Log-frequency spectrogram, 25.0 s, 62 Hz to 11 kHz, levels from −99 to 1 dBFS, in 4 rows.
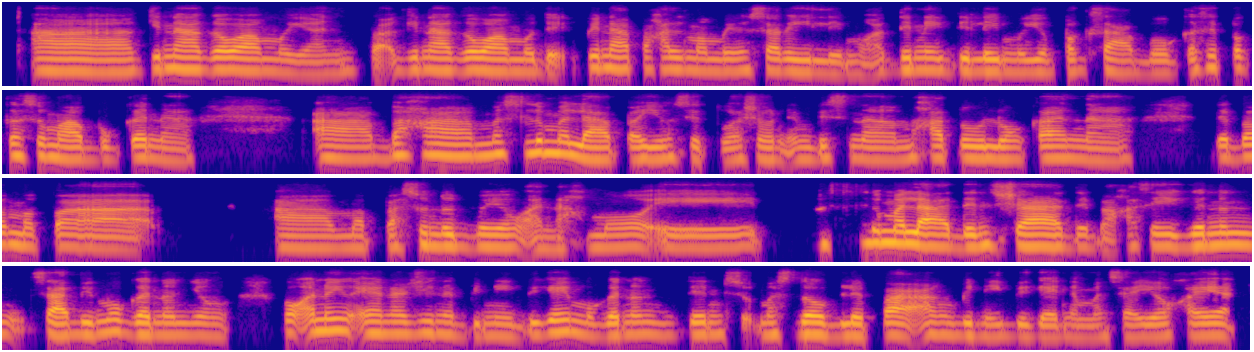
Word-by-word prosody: ah, 165 -2 +1
ginagawa 180 -2 +4
mo 165 -2 -4
yan, 145 +2 -8
pa - - -4
ginagawa 170 -1 +3
mo 160 -1 -4
di - - -4
pinapakalma 185 -3 -1
mo 165 0 -3
yung 175 - -5
sarili 155 -5 -2
mo 135 - -10
at - - -13
dine-delay 170 -2 0
mo 155 - -5
yung 155 -1 -3
pagsabog 150 -3 -4
kasi 180 +6 -4
pagka 195 +1 -3
sumabog 165 -5 0
ka 180 - +4
na, 150 -3 -6 0.6
ah, 170 -2 0
baka 205 0 +1
mas 220 +2 -2
lumala 215 -9 +4
pa 165 - -2
yung 165 +2 -2
sitwasyon 160 0 -5
imbes 170 +2 -6
na 155 -1 -2
makatulong 170 -2 0
ka 175 0 +2
na 155 -1 -5 0.4
'di 180 - +1
ba? 190 0 +1
Mapa 175 -1 -1 1.0
ah, 155 -1 -2
mapasunod 165 +2 -2
mo 170 - +1
yung 165 -1 +1
anak 145 0 -7
mo, 165 +1 -3
eh, 160 +1 -3 0.3
mas 200 -3 -7 0.2
lumala 200 -5 +8
din 170 +2 +3
siya 170 -2 +5
'di 170 - -3
ba? - - -6
Kasi 175 0 -3
gano'n 185 0 +2
sabi 170 +2 +5
mo 200 +1 +1
gano'n 165 -1 +2
yung 155 -2 -4 0.3
kung 190 - +3
ano 210 - +4
yung - - 0
energy 180 0 0
na 175 - -2
binibigay 160 +5 -1
mo, 165 -4 -3
gano'n 170 0 0
din 170 0 -1
su - - -8
mas 170 -1 -5
doble 160 -2 +5
pa 170 -1 +4
ang 170 -1 -3
binibigay 150 -2 -3
naman 145 +1 -9
sa'yo, 150 +1 -2
kaya 160 0 +1
170 Hz, 180 wpm, -23 LUFS, 160-180 Hz, 1.0 s, lumala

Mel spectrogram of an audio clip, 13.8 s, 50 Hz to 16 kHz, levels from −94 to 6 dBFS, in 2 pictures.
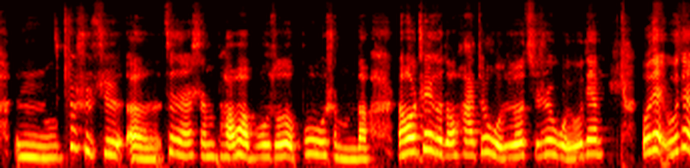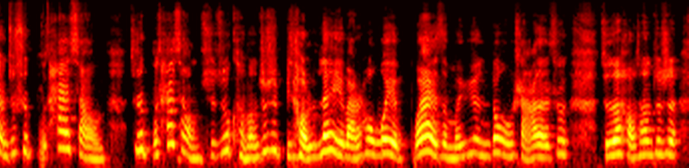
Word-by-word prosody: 嗯 230 -2 -2
就 420 - -7
是 355 -6 -4
去， 275 -2 -3
呃， 215 -2 +3
健 310 -3 -5
健 250 -2 0
身、 245 -2 -6
跑 230 -1 +2
跑 255 -3 +5
步、 235 +1 -2
走 235 0 +1
走 240 -2 +5
步 275 +3 -3
什 235 -4 -10
么 195 -1 -4
的， 205 0 -1 0.3
然 265 - +1
后 320 +1 +8
这 365 0 +2
个 290 - +2
的 255 0 +1
话 265 0 -4
就 315 +3 -3
我 225 -5 +2
觉 225 - -3
得 245 +2 +5
其 255 -1 -11
实 285 +2 -1
我 225 -6 0
有 220 +3 +1
点 285 +1 0 0.4
有 305 - +4
点 355 0 +5
有 295 - -2
点 355 -8 0
就 290 - -9
是 325 +1 -7
不 320 - -16
太 395 -4 +1
想 205 - -4 0.3
就 360 - -5
是 - - +3
不 270 - -10
太 275 - -6
想 285 - -4
去， 250 +5 -14
就 340 - -3
可 260 -7 -7
能 215 0 0
就 330 - -6
是 355 +1 -3
比 240 - -11
较 235 -2 +5
累 285 +5 +4
吧。 225 -2 +3
然 215 - -2
后 290 - +1
我 290 +3 +3
也 260 -4 +6
不 245 - -7
爱 320 -2 +7
怎 240 -3 -5
么 210 +1 -2
运 270 -1 -7
动 285 -6 +1
啥 235 -3 -4
的， 225 -1 +4
就 280 +4 -6 0.3
觉 250 - -2
得 280 +1 +9
好 225 -6 -1
像 270 +2 -2
就 280 0 -5
是， 275 -2 0
260 Hz, 325 characters per minute, -23 LUFS, 235-295 Hz, 0.4 s, 得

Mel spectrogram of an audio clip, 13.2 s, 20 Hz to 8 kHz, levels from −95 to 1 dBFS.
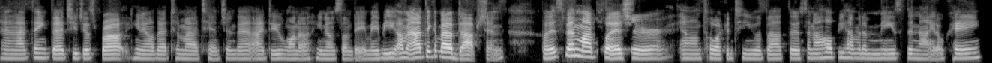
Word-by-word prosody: and 175 -1 -7
I 170 0 -2
think 190 0 -4
that 175 -1 +1
you 185 - -2
just 175 0 -3
brought, 170 +1 +3
you 185 - -4
know, 170 -1 -4
that 165 -2 -5
to 180 - -10
my 165 -1 -4
attention, 165 +1 -9
that 170 0 -5
I 170 - -3
do 170 -1 -7
wanna, 165 0 -6
you 170 -3 -8
know, 165 0 -6
someday, 155 -2 -6
maybe, 180 +3 -2
I - - +4
mean 195 - +2
I'll 205 +3 +7
think 235 +2 -1
about 210 -4 +7
adoption, 160 -2 0 0.5
but 180 -1 +3
it's 200 - -1
been 280 -2 +7
my 230 -3 +8
pleasure, 180 -1 +3 0.2
um, 175 0 -6
talking 175 -1 -3
to 180 - -11
you 170 -1 -5
about 170 0 -5
this, 170 -1 -2
and 190 -1 -5
I 185 +1 0
hope 200 0 -1
you 200 0 -5
have 185 -1 -3
an 185 - -4
amazing 180 0 -5
night, 165 0 -6
okay? 185 +3 -3
175 Hz, 215 wpm, -23 LUFS, 170-185 Hz, 0.5 s, my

